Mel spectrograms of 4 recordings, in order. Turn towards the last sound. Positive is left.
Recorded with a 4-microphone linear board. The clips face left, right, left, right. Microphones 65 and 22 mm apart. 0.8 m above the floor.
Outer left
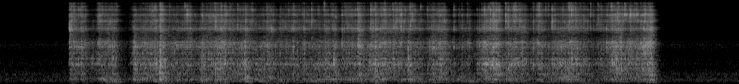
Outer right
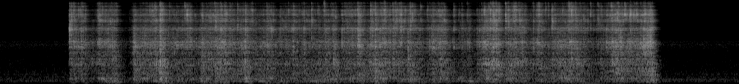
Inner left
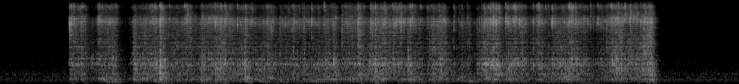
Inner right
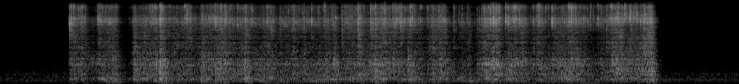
turn(degrees=15)  # may be behind; listen again after turning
